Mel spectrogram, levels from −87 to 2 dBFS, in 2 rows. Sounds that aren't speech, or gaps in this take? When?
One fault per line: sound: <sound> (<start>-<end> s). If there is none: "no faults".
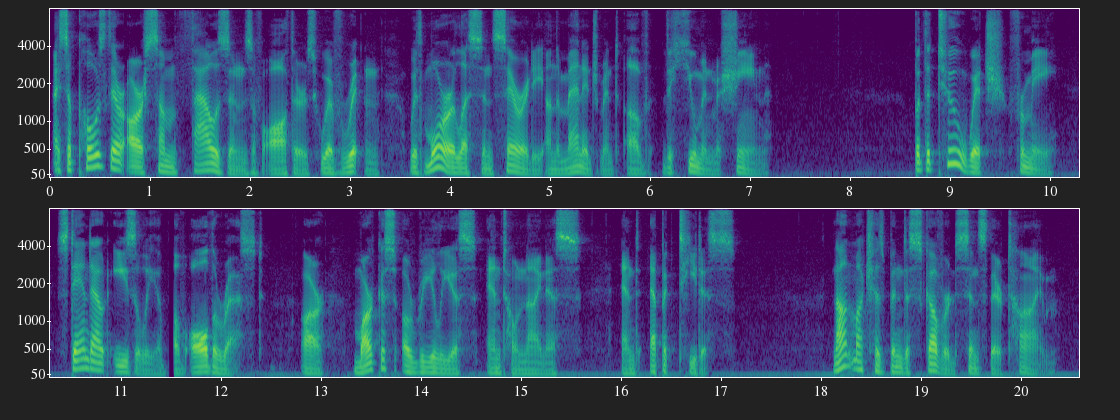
sound: dropout (11.5-11.5 s)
